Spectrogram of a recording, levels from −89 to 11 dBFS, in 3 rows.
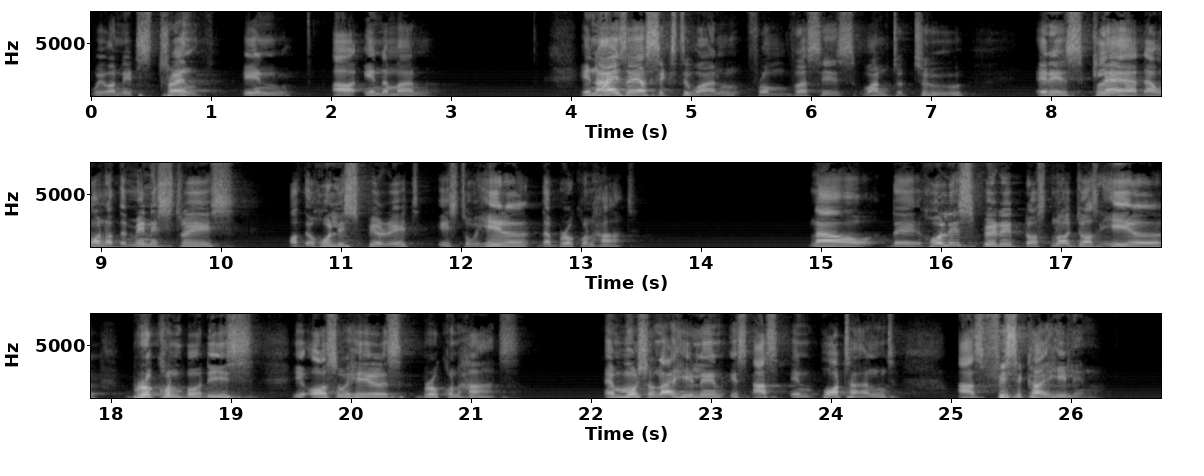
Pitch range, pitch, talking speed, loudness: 150-195 Hz, 165 Hz, 130 wpm, -27 LUFS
